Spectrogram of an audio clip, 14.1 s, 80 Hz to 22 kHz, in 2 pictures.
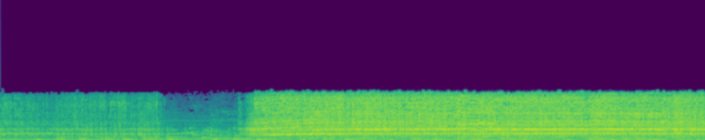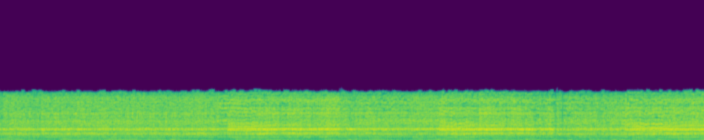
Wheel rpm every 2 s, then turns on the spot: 20, 100, 160, 160, 160, 160, 160.
0-2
